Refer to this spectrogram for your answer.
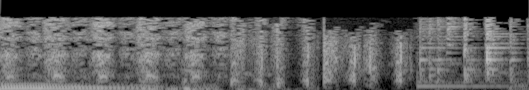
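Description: Dogs bark and pant: a deep, drawn-out growly bark opens, followed by a quick run of rhythmic, breathy panting bursts, then a brief low whine near the end.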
